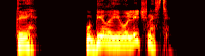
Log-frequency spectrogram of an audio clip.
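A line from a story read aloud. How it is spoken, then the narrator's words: Forced through clenched teeth. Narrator (Russian): Выдавил я сквозь сжатые зубы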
